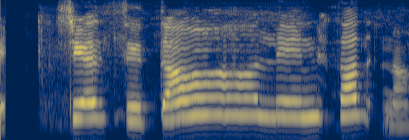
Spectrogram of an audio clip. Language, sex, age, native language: Icelandic, female, 9, Icelandic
